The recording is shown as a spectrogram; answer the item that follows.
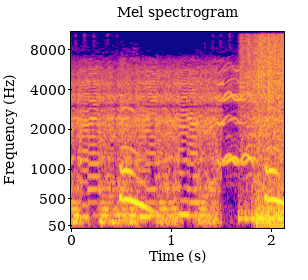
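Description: Rock backing music with an electric guitar playing sliding, downward-bending notes, and a loud crash with a deep low end near the end.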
